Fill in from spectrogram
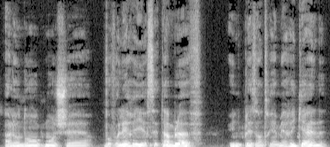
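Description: A man voicing a shrewd, effusive French detective in an audiobook, speaking in an animated way. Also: lowish voice, normal speed, slightly rough. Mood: mocking. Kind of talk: audiobook character reading.

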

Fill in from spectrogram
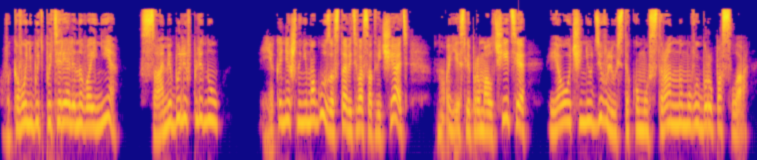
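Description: A woman reading the lines of a stern young male prince, quiet, slow and threatening in an audiobook. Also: on the high side, animated, dry recording, clean studio sound. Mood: probing.

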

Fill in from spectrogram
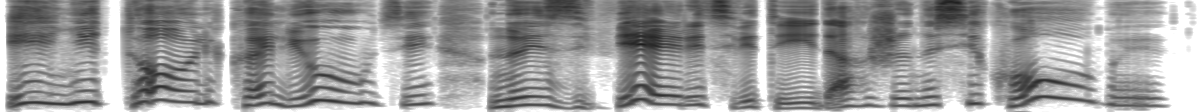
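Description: A woman's voice: fairly high pitch, big pitch swings, takes it slowly, darkish tone, no room sound, clean studio sound, pitched above the performer's own voice, full character voice. A woman voicing a cowardly, fawning male pet parrot in a storybook reading, squawky and stammering. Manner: squawky, eager to please, stammering. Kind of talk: storybook narration.

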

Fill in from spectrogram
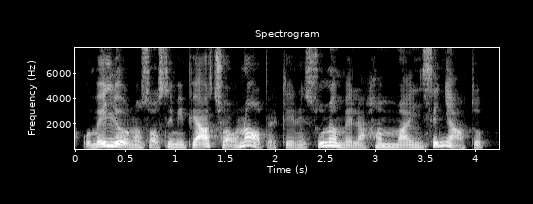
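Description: A woman voicing a shy, lonely shopkeeper who grows lively in conversation, read from a novel. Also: lowish voice, moderate pace.

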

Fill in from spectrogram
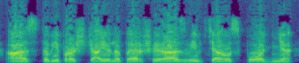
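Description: A man voicing a pompous, playful older village priest who speaks in slow, solemn churchly phrases, on a dull, dry old radio recording. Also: lowish voice, little pitch movement, no room sound, close to an everyday voice. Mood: mock solemn.

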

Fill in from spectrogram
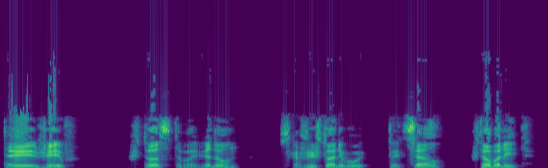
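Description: A man doing a gruff warrior priest. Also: fairly low pitch, lively intonation, unhurried, fairly bright tone, dry recording. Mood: urgent.

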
